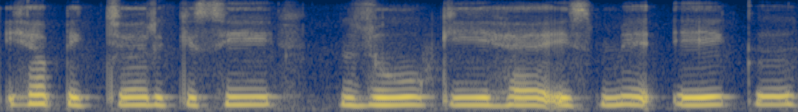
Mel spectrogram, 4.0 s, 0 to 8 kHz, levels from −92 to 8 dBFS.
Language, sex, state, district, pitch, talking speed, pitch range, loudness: Hindi, female, Uttar Pradesh, Jalaun, 205 Hz, 135 wpm, 200-210 Hz, -14 LUFS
